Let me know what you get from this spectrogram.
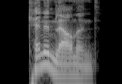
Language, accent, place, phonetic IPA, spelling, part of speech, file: German, Germany, Berlin, [ˈkɛnən ˌlɛʁnənt], kennen lernend, verb, De-kennen lernend.ogg
- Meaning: present participle of kennen lernen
